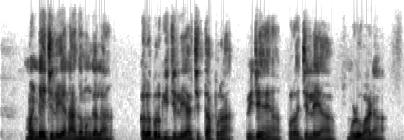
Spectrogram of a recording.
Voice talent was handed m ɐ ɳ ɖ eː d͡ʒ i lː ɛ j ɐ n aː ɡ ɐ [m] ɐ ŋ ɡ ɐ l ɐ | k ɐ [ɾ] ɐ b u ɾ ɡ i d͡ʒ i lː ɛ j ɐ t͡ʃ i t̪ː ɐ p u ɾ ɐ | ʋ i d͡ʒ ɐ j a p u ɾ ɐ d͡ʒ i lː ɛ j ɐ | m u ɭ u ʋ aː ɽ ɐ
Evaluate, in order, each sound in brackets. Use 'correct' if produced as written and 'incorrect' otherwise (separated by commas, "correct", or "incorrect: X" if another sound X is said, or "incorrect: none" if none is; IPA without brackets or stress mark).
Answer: correct, incorrect: l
